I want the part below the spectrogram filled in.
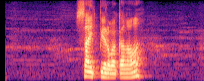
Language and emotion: Russian, positive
